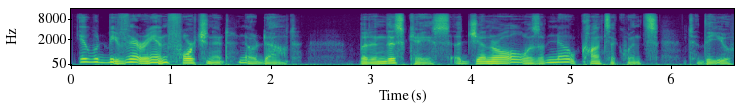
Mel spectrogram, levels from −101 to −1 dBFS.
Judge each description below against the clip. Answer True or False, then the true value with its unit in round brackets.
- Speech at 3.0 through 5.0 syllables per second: False (5.3 syllables/s)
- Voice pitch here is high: False (120 Hz)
